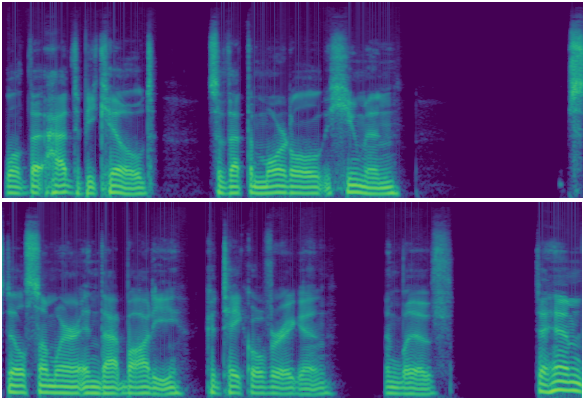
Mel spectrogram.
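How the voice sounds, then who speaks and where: Male video host, deep pitch, unhurried pace, casual gaming commentary. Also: darkish tone, no echo, clean studio sound. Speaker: video host ranking game voice lines.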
